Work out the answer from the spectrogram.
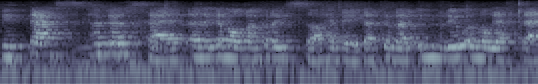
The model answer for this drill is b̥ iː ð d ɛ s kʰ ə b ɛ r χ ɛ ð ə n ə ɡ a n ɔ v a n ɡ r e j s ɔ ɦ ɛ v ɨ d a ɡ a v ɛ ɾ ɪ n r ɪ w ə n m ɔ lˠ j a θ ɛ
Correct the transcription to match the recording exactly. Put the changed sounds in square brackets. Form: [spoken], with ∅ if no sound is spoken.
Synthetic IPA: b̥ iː ð d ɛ s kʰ ə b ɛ r χ ɛ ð ə n ə ɡ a n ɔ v a n ɡ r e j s ɔ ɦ ɛ v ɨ d a ɡ [ə] v ɛ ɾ ɪ n r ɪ w ə n m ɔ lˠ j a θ ɛ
